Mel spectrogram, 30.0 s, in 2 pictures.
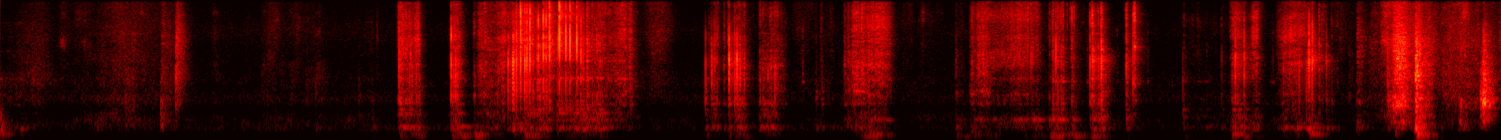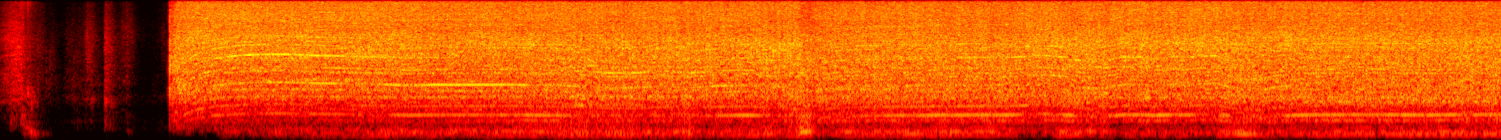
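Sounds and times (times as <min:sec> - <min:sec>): electric chainsaw cutting log: 0:16.7 - 0:30.0.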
